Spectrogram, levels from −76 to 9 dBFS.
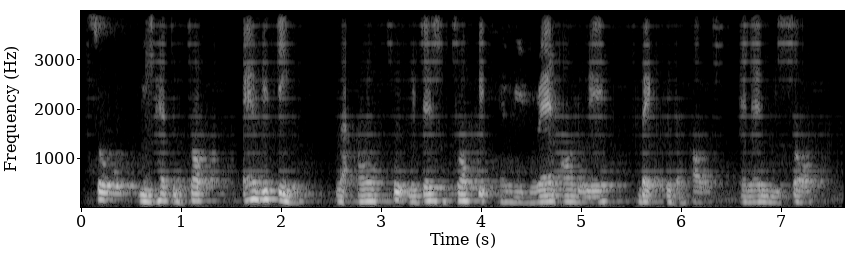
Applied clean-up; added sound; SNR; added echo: neural separator model SepFormer DNS4.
